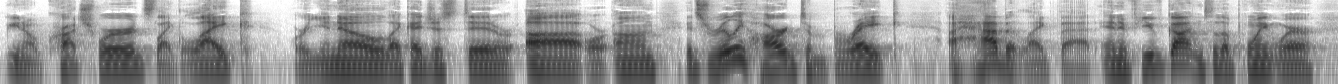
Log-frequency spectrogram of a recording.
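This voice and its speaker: A man co-hosting a podcast, chatting casually and reading out a listener's letter, now and then dropping into a quick joke voice. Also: lowish voice. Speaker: podcast co-host.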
